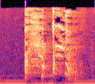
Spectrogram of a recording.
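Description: Two harsh, raspy coughs about half a second apart, sputtering and strained as a speaker chokes during a talk, with rough throaty noise trailing after each burst and no speech.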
